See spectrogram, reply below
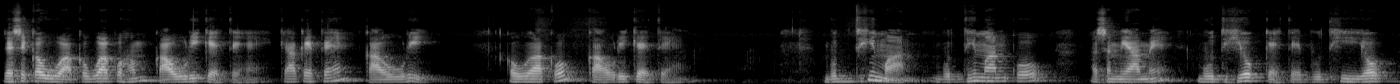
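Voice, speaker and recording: A man teaching vocabulary in a slow lesson, asking the listener each word and then repeating the answer. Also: medium pitch, vocal fry, bright, forceful tone. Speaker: language teacher.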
